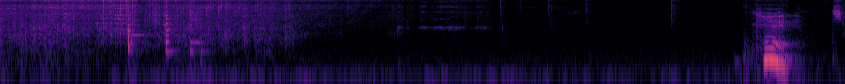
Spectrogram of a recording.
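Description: JUST Egg plant-based egg fries in butter in a pan with a soft sizzle and a few clicks from a utensil that fade to near quiet, and a brief voice near the end.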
